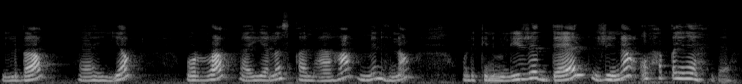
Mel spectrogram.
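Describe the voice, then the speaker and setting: A woman with a Moroccan Arabic accent teaches young children to read, sounding out each syllable in a slow, drawn-out way. She drops into quicker, plain explanations between the words. Her voice sits at a middle pitch, and the recording is a little dull and lo-fi. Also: very animated, breathy edge. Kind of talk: reading lesson for children.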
